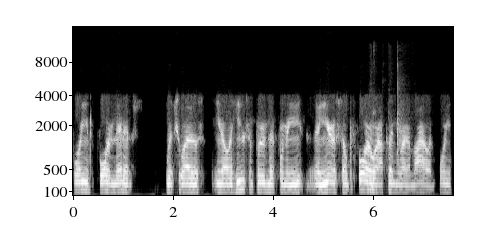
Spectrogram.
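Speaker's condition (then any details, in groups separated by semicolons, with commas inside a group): Cleft lip and palate; congenital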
